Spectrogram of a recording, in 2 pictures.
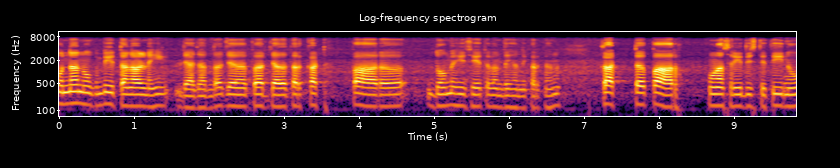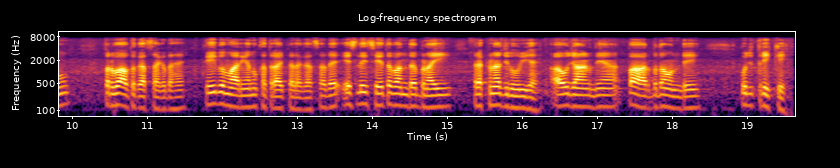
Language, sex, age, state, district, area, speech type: Punjabi, male, 45-60, Punjab, Mansa, rural, spontaneous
